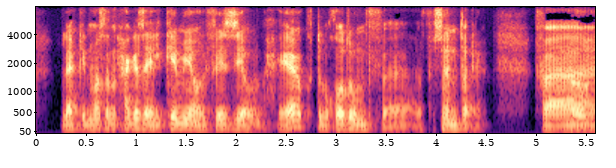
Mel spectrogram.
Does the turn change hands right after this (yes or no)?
no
